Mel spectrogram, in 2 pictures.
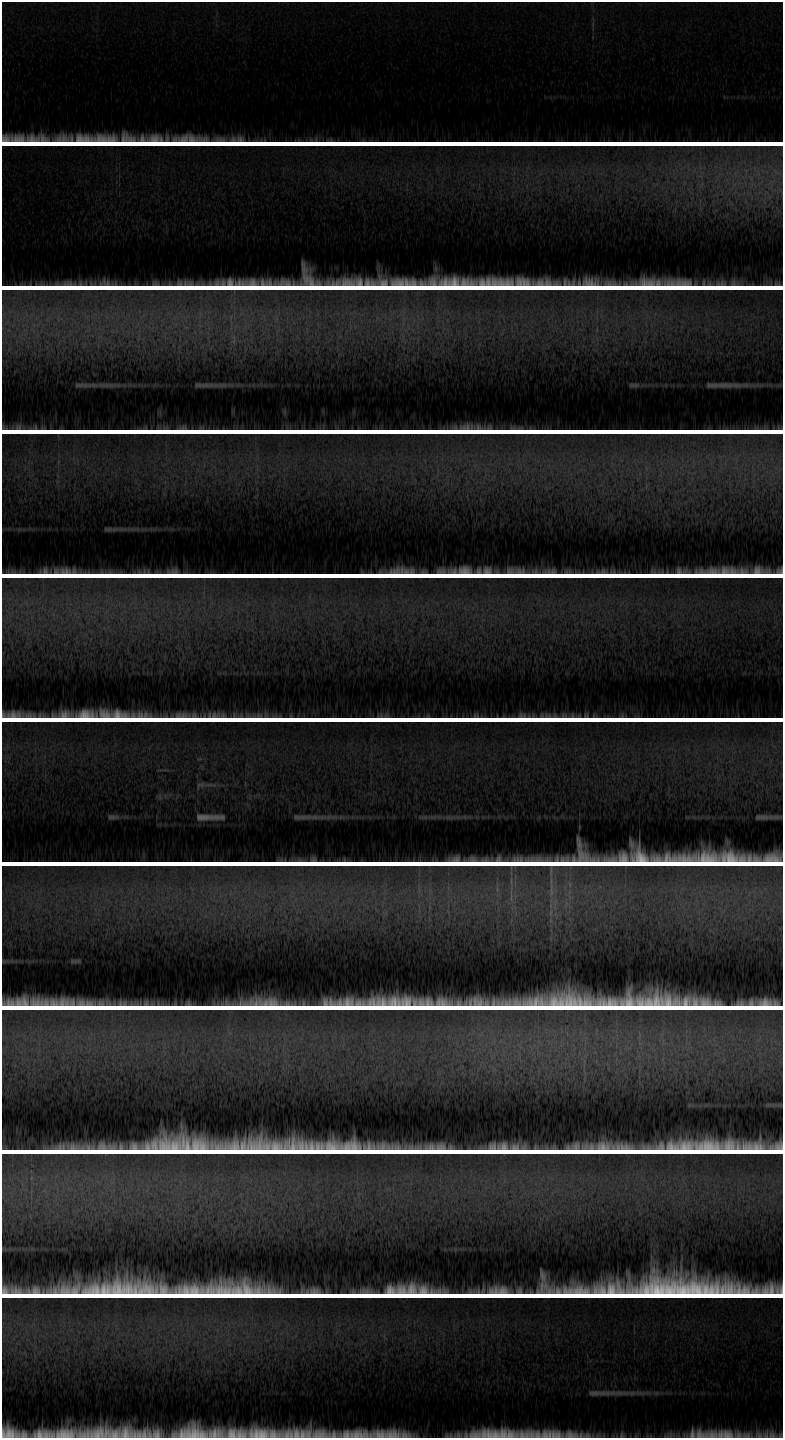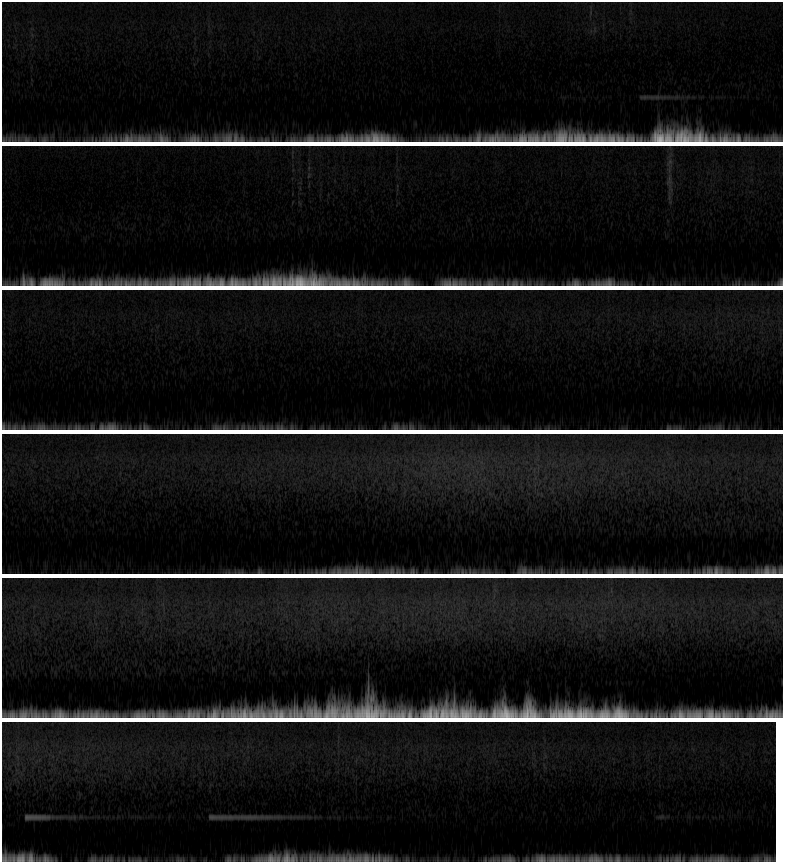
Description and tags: A windy night
wind, beam, ambience, atmosphere, wind-chimes, windy-night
